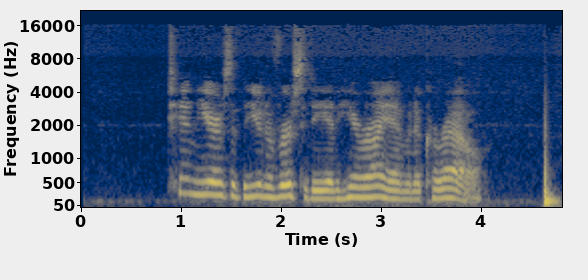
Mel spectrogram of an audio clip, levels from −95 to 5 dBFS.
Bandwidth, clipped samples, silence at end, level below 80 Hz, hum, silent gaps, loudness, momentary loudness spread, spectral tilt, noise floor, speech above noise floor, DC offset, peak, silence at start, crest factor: 16.5 kHz; under 0.1%; 0 s; -44 dBFS; none; none; -21 LUFS; 11 LU; -6 dB/octave; -62 dBFS; 41 dB; under 0.1%; -2 dBFS; 0.9 s; 20 dB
